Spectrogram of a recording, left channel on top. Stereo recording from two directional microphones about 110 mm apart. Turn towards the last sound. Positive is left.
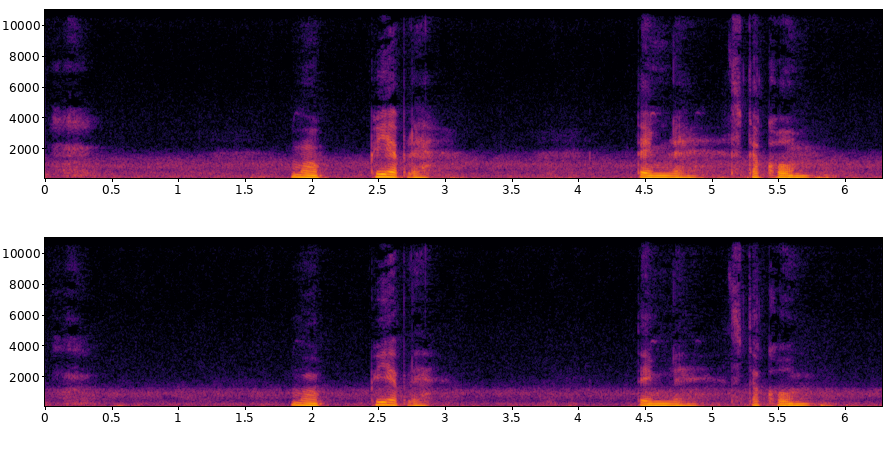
turn(degrees=0)  # may be behind; listen again after turning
